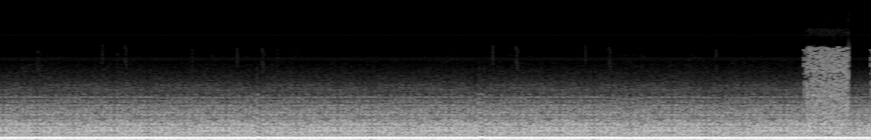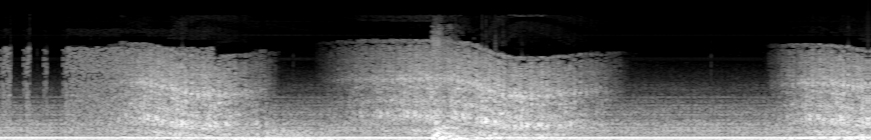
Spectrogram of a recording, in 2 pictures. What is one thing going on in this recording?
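A truck engine hums steadily as it drives.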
